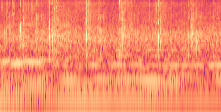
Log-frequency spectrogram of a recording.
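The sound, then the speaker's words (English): Audience clapping at a spirited gathering, a dense, steady patter that runs through the whole stretch, laid over a sustained, humming musical tone that holds underneath. “Keep clapping.”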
